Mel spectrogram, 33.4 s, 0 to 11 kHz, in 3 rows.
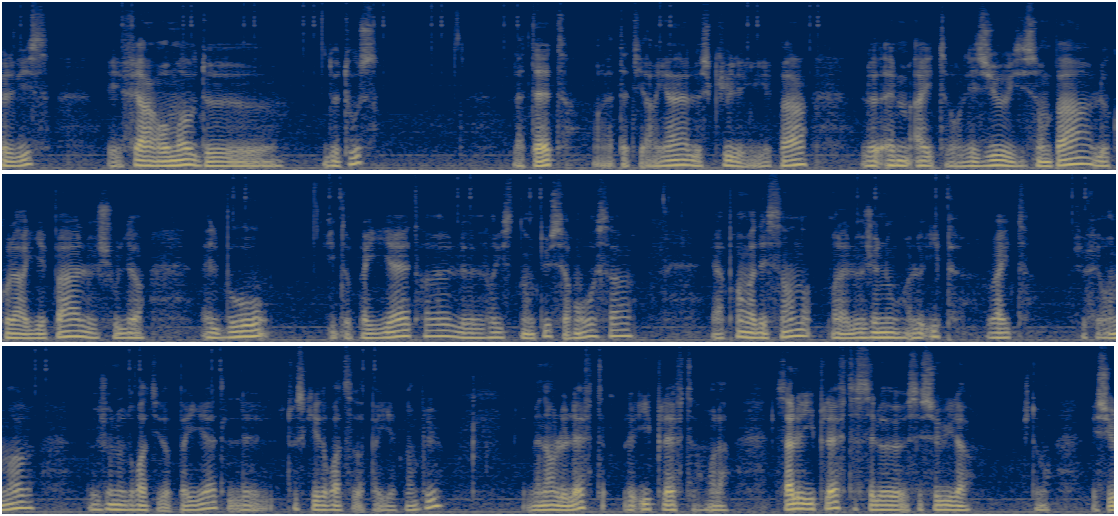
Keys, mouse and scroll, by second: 5.8-6.8 scroll down 1, 6.8 click, 10.1-11.4 scroll down 1, 13.6 click, 15.9 click, 17.2-19.8 scroll down 1, 19.9 click, 26.6-28.3 scroll down 1, 28.3 click, 29.3-29.8 scroll down 1.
